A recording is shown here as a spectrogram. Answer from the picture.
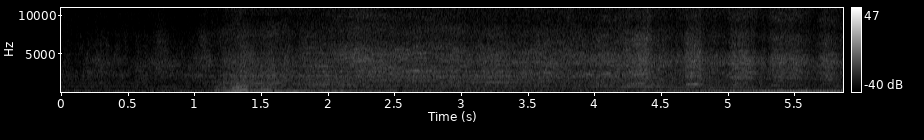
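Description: Classic Mini's four-cylinder engine revving hard as the car accelerates: a sharp climb in revs about a second in, held and easing off, then rising again near the end.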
